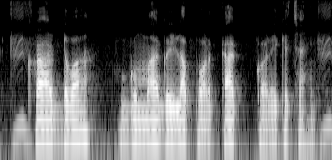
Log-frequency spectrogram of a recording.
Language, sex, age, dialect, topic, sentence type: Bhojpuri, male, 18-24, Southern / Standard, banking, question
